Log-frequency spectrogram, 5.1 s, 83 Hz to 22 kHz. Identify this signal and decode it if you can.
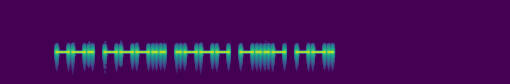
Morse code, heard as a keyed tone, about 32 wpm, 700 Hz. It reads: G8JXG
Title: DXCC-100 Call Signs - 5 Characters - Repeated 2x - 30wpm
